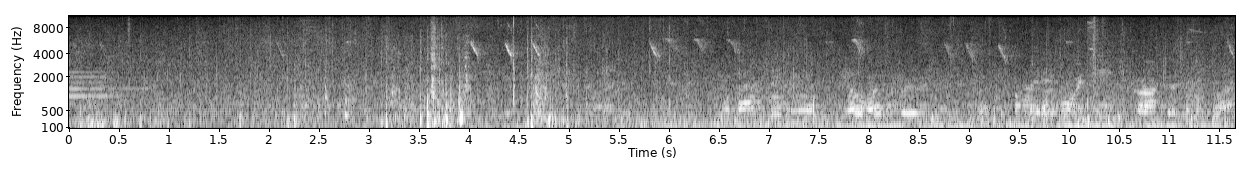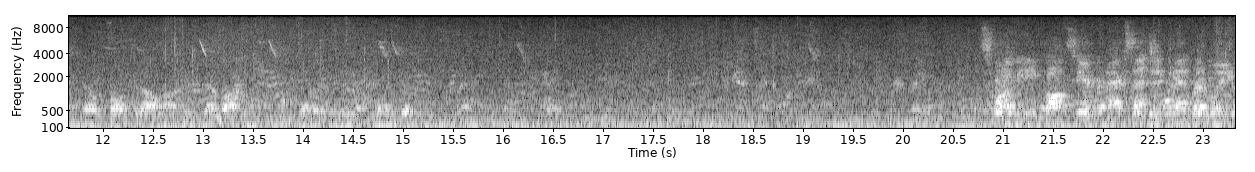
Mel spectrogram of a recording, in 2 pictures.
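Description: A horse's hooves thud on soft sand as it gallops and lands from jumps.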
